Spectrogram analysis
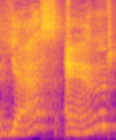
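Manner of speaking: high, loud, unimpressed retort; challenging comeback. Retold or imitated. Actress answering the studio's doubts, challenging. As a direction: throw it back as a pointed question. Voicing actress brushing off objection.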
